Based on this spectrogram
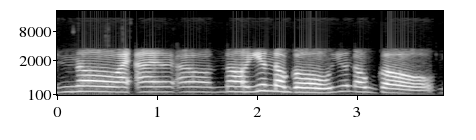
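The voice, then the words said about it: Imitated Italian accent. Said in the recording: “I'm doing it with his Italian accent.”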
